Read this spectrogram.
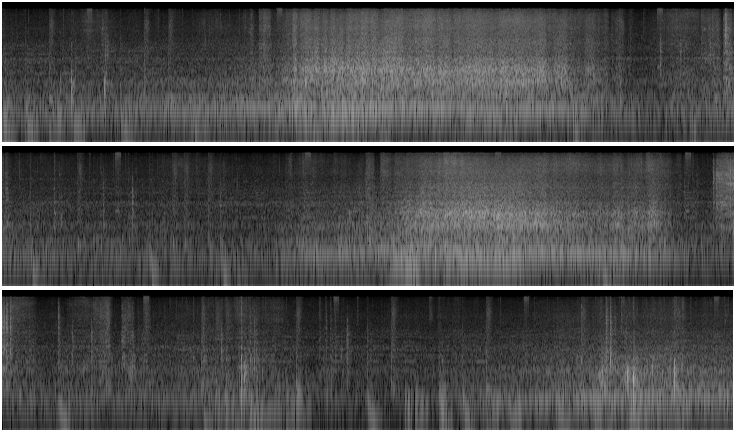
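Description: An engine revs hard as an off-road vehicle climbs a rocky slope.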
